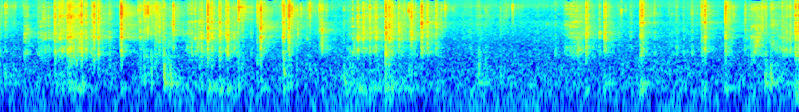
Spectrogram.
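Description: A small, pale cream bar of dry solid soap is held in the hand and shaved and scraped with a utility knife blade into crunchy shavings. The scraping comes as bursts of dry, bright, crisp crunching strokes with short pauses between them. The sound is quiet and close, with very little low end.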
